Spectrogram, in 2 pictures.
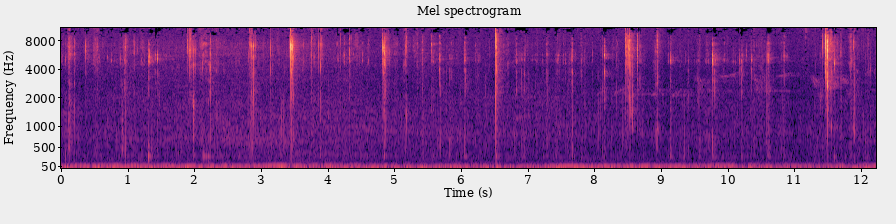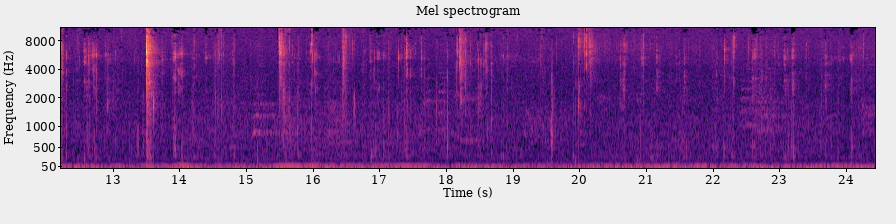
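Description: Close-miked chewing and wet mouth sounds of soft matcha-dusted dessert and cream, with sharp lip smacks and clicks at irregular moments throughout.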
